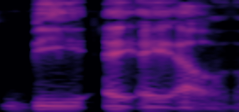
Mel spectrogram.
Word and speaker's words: Baal: Jezebel, again, has, even though it's spelled B-E-L, is B-A-A-L. This is the god Baal.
